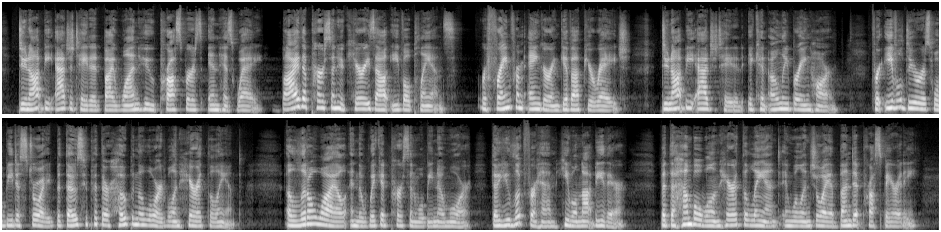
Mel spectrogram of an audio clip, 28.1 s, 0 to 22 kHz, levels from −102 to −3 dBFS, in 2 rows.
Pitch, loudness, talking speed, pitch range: 175 Hz, -19 LUFS, 185 wpm, 160-195 Hz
